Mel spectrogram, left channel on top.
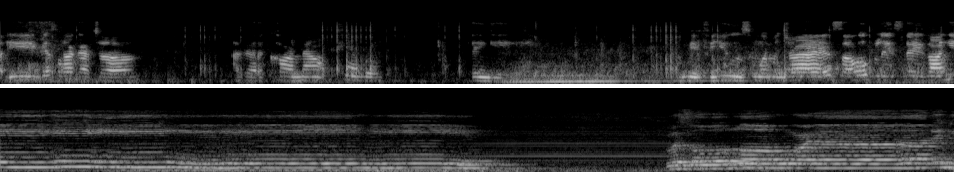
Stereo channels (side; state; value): both; different; correlation 0.00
